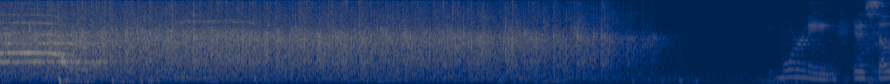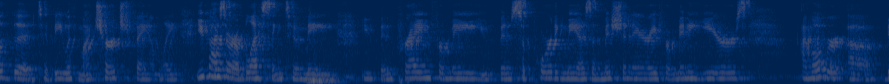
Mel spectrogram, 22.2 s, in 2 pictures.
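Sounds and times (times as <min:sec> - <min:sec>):
church congregation applauding a guest speaker: 0:00.0 - 0:08.2.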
